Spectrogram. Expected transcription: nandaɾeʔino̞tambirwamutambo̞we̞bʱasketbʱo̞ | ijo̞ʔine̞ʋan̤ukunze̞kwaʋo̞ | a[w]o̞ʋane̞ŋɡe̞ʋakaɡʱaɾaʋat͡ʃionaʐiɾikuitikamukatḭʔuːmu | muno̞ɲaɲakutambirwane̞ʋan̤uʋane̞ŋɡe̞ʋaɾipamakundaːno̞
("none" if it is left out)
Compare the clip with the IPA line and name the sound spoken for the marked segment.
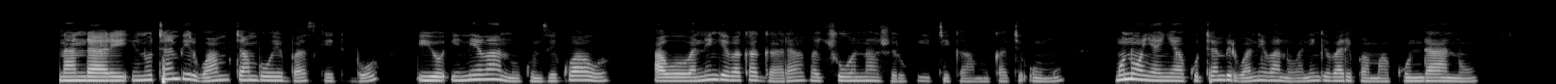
ʋ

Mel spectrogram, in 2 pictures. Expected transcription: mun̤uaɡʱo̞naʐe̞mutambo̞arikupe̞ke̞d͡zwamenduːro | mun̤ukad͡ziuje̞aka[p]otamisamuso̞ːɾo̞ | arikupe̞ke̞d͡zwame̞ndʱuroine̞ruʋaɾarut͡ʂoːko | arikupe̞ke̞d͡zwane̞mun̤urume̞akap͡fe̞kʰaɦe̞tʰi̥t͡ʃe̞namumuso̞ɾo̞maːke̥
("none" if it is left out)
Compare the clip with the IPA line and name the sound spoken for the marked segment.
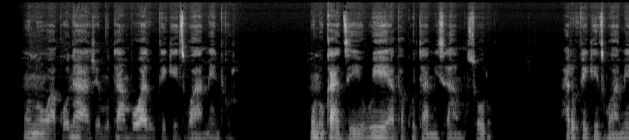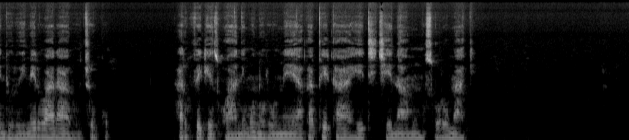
k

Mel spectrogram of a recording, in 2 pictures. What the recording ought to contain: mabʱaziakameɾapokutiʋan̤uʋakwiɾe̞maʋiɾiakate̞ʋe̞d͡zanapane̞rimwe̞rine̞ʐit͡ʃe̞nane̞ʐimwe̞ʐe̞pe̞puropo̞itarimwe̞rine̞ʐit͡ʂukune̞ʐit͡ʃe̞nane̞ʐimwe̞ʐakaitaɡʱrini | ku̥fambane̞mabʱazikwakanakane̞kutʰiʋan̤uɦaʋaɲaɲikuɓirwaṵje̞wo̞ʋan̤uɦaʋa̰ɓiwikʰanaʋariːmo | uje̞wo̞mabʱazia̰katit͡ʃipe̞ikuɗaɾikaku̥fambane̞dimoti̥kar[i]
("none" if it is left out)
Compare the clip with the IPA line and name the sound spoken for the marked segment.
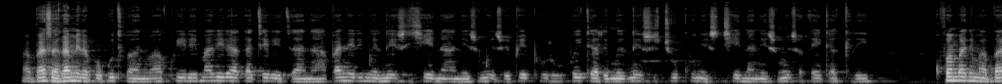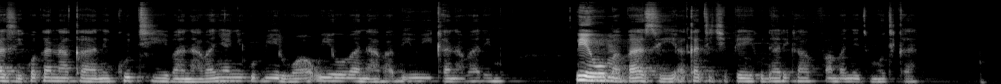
i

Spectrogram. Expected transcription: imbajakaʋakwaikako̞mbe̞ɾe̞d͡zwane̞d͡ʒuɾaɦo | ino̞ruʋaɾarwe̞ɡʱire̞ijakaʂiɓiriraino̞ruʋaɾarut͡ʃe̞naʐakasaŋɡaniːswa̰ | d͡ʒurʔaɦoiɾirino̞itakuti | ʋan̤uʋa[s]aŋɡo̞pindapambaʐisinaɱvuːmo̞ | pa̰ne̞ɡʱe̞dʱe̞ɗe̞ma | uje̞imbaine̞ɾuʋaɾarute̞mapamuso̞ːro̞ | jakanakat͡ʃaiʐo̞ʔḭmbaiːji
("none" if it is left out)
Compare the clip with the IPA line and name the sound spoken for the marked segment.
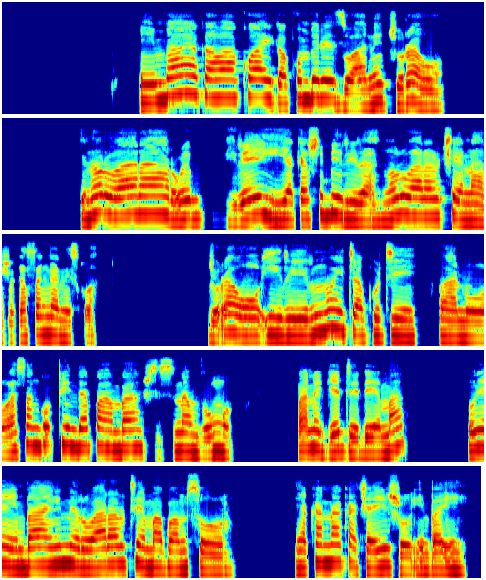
s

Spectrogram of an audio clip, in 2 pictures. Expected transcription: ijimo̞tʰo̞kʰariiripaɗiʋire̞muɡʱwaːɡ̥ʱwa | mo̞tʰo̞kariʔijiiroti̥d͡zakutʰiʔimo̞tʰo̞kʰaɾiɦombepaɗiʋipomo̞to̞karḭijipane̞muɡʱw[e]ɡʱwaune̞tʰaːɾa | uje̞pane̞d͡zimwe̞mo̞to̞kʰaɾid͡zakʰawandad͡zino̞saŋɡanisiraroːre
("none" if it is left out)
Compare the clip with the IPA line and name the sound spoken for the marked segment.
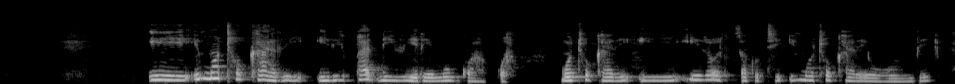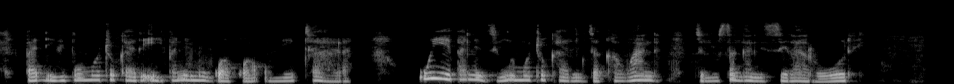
a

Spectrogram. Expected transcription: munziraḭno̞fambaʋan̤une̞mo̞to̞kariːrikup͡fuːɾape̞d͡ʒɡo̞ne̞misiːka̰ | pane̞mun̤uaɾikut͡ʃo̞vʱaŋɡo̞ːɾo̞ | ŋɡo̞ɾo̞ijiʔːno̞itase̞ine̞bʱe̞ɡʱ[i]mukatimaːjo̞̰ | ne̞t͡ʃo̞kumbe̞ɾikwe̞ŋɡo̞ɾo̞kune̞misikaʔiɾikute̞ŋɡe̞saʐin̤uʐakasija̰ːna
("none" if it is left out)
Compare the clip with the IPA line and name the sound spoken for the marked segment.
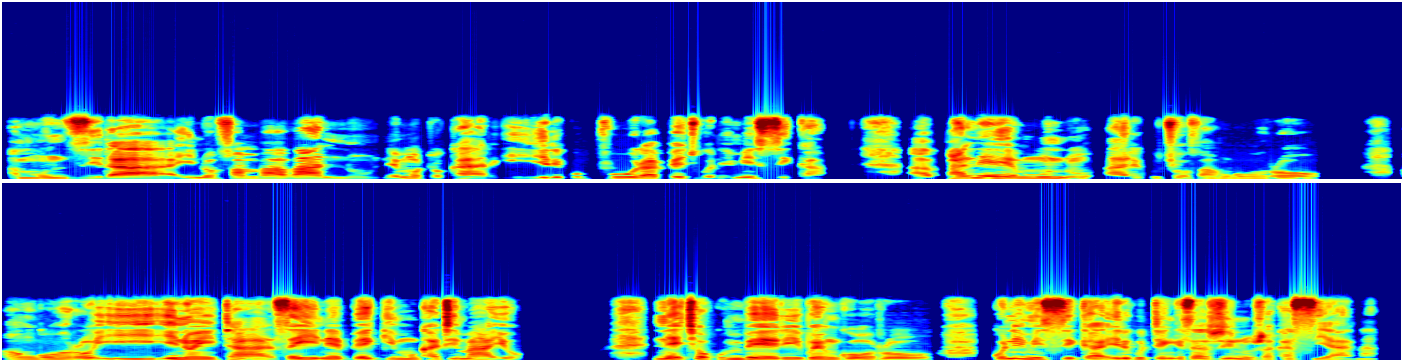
i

